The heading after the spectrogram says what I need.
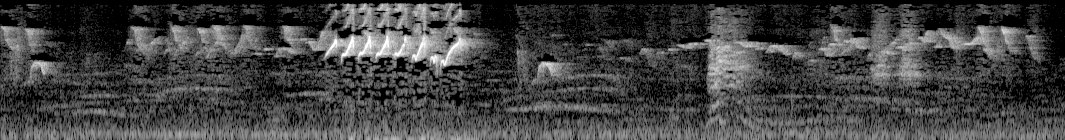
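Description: A pied triller sings a quick, high trill of about eight bright, evenly spaced notes lasting a second. Thin chirps from other small birds sound around it.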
